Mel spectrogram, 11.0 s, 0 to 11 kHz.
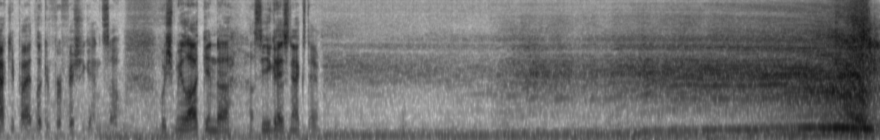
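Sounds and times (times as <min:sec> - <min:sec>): snowmobile engine speeding up: 0:04.0 - 0:11.0.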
